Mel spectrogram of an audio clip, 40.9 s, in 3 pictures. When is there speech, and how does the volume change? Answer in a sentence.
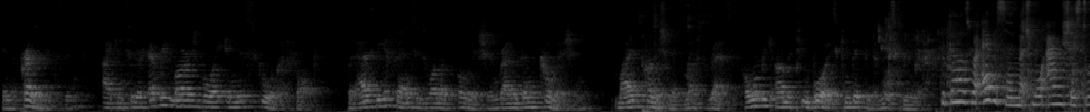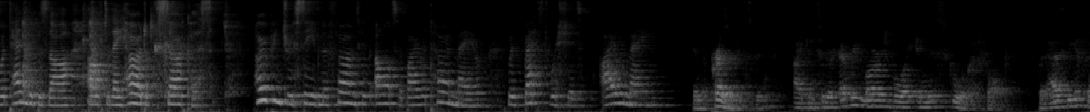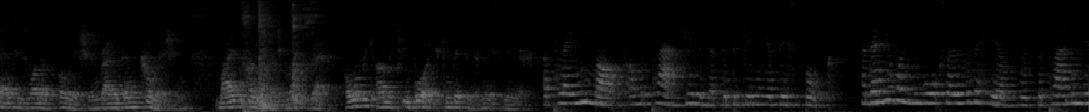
You can hear the speech from 0.0 to 40.8 s, getting louder then quieter.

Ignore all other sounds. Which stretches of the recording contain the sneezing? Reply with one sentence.
The sneezing can be heard from 7.4 to 9.2 s and from 29.7 to 31.2 s.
